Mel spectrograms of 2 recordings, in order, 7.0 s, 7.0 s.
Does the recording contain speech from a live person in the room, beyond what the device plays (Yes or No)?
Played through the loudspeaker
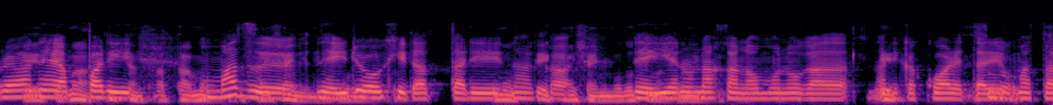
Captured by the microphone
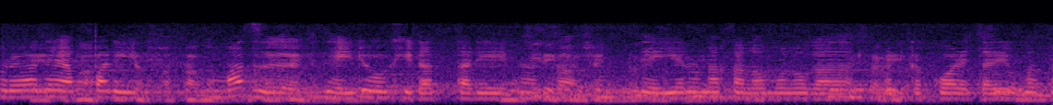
Yes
